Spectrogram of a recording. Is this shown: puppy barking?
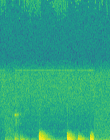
no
